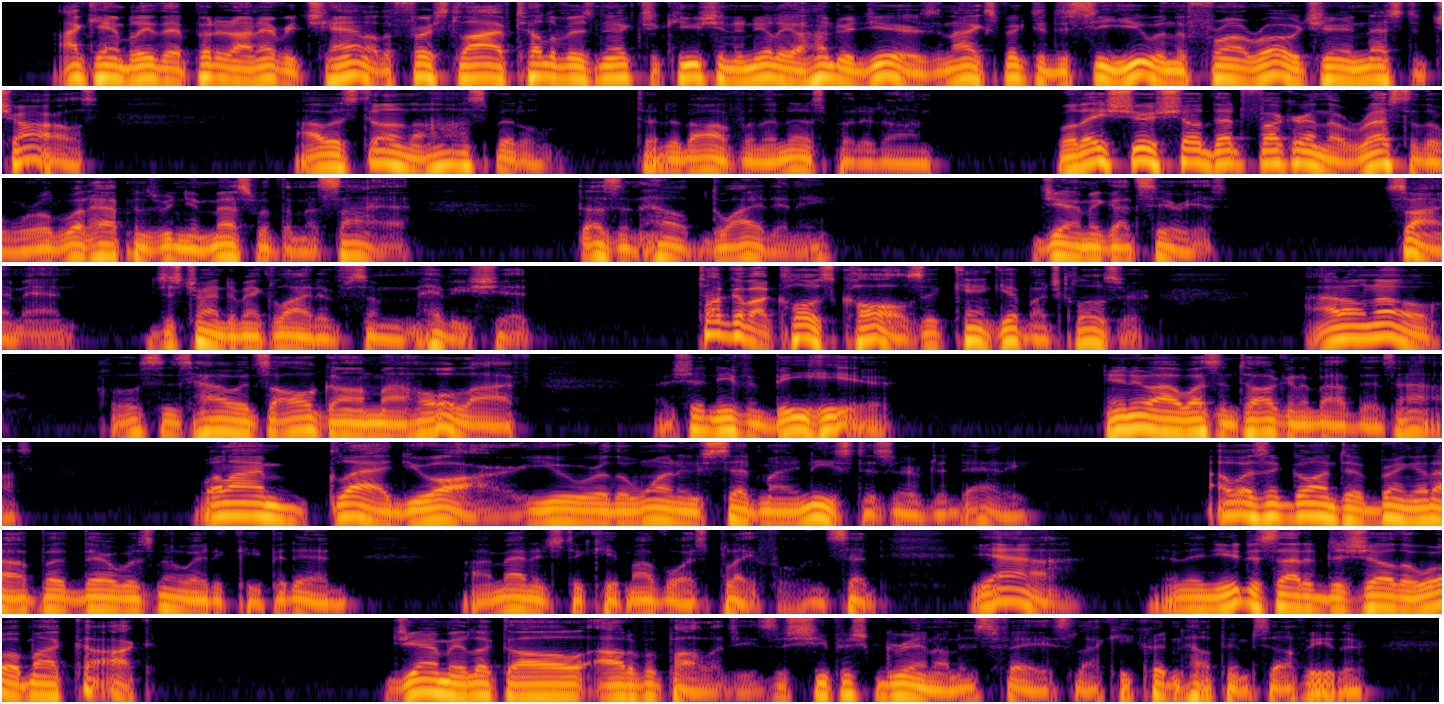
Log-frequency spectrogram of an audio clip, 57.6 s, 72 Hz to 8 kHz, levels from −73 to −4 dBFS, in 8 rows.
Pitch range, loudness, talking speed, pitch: 90-125 Hz, -23 LUFS, 195 wpm, 110 Hz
